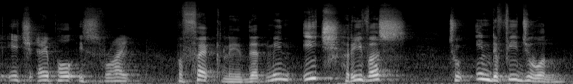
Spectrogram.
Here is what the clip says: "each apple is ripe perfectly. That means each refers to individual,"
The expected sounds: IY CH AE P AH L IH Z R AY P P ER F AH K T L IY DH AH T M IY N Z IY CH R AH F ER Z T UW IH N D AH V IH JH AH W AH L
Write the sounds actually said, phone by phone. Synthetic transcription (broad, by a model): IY CH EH P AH L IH S R AY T P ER F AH K T L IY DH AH T M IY N IY CH R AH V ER S T UW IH N D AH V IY JH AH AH L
